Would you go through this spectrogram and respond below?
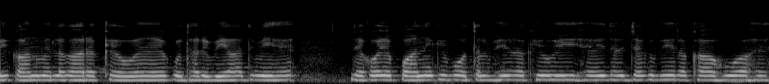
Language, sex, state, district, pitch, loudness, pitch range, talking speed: Hindi, female, Uttar Pradesh, Muzaffarnagar, 200 Hz, -27 LUFS, 195-205 Hz, 210 wpm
